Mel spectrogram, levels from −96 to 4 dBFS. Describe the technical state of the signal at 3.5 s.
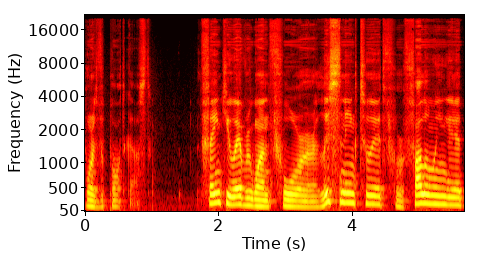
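At 3.5 s the speech carries crude rate conversion, present throughout the clip. The rate was raised from 32 kHz to 44.1 kHz by repeating nearest samples without filtering, leaving inharmonic error roughly 20 dB below the speech, heard as gritty fizz tracking loud, bright sounds.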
